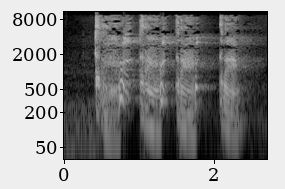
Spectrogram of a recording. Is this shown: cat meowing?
no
